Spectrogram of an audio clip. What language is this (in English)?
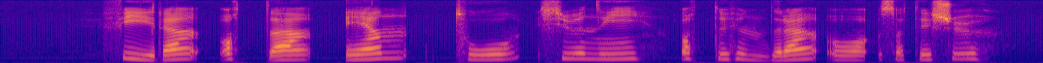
Norwegian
